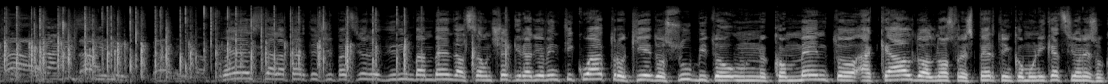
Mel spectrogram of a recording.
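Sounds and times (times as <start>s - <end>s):
audience applause: 0.0s - 5.2s
speech: 2.2s - 11.0s.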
